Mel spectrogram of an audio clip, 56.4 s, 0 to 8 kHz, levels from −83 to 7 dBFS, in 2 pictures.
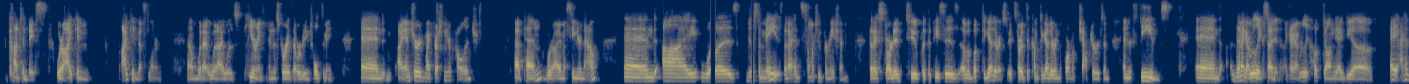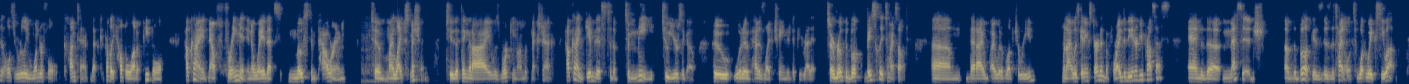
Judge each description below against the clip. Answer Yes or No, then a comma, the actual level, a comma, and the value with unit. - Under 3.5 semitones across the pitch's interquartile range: Yes, average, 2.8 semitones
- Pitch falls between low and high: No, low, 120 Hz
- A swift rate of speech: Yes, fast, 215 wpm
